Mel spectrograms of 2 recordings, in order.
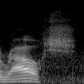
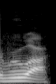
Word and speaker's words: ruach: form and then the rous uh ruach I would say rous because I say it wrong the ruach which is u the ego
